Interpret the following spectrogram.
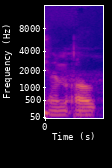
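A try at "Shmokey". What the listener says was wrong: No, Smokey. You forgot the H.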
